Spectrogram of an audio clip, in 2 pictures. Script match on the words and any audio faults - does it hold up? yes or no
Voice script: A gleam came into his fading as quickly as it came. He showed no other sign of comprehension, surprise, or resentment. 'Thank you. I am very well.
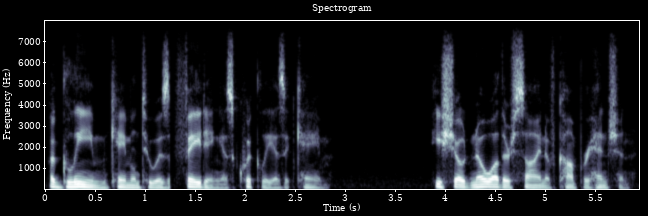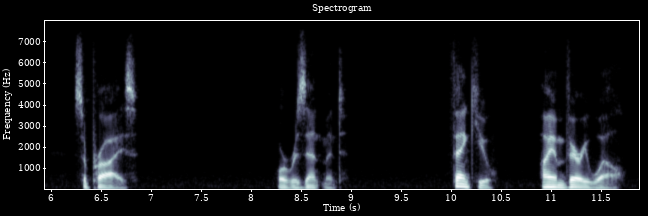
yes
